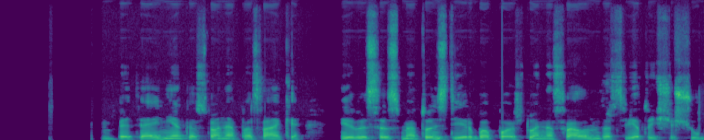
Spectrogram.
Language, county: Lithuanian, Kaunas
